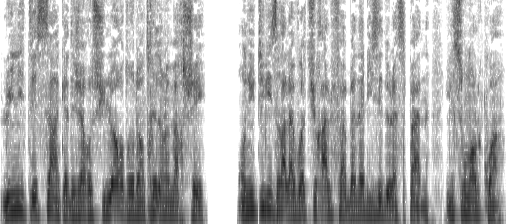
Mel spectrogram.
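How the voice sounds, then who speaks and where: A man's voice: medium pitch, a little fast, breathy edge, no room sound, studio quality, voice pushed up, close to an everyday voice. A man doing a focused female police coordinator. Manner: focused and clipped.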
